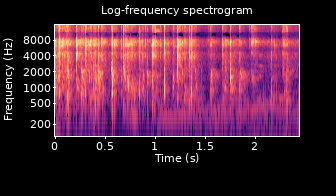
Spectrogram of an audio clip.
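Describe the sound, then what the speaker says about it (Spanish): Applause at a bass fishing tournament awards ceremony at Presa El Nogalito, Cerralvo: a scattered patter of hand claps with taps and voices mixed in, fairly close and steady over a couple of seconds. "Un aplauso, Rafa."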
